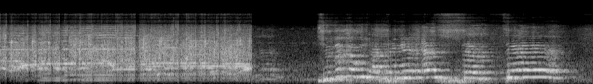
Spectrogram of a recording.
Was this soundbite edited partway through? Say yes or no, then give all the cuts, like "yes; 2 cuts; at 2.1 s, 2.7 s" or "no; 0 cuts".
yes; 1 cut; at 2.5 s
